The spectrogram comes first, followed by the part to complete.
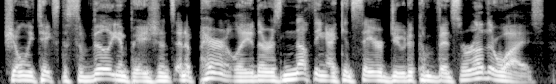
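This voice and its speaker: An actor playing a loyal but hot-tempered dragon captain who sounds gruff and exasperated. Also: male voice, lowish voice, animated, fairly quick, mellow, no room sound, studio quality. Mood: frustrated. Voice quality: gravelly. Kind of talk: audio roleplay acting.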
